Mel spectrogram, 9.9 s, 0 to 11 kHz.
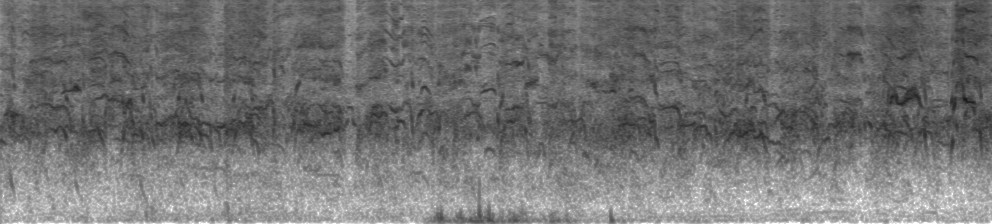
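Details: Dense chorus from an American white pelican and cormorant breeding colony on a remote Canadian lake island, June 23, 2018, iPhone 7+ recording: many birds giving raspy, honking calls without pause, with a short low rumble midway.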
